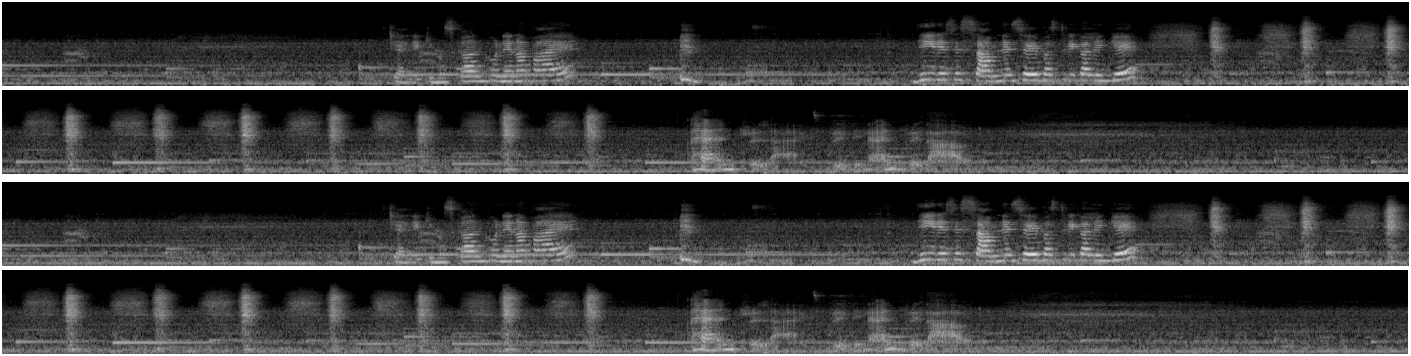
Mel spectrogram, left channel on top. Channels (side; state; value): right; noise; hum, 20 dB below the sound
